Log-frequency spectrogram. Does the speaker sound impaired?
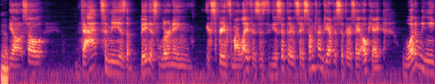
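No.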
